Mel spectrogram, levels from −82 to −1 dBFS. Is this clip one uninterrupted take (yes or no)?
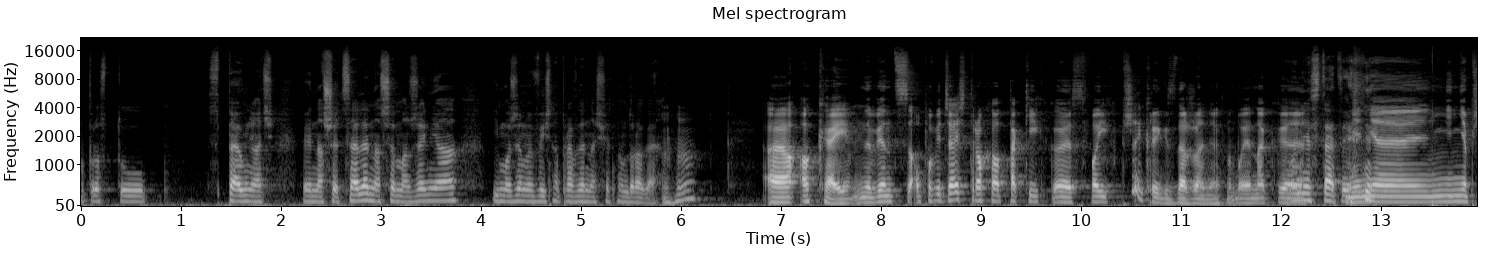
yes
